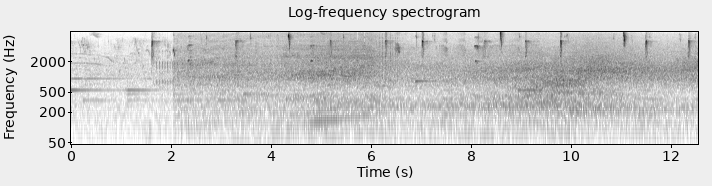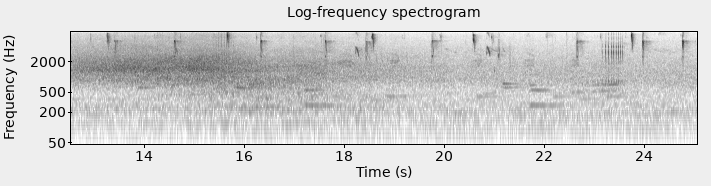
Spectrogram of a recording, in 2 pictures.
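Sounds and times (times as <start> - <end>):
small birds chirping: 0.0 - 10.1, 10.9 - 13.8, 17.5 - 19.1, 19.7 - 25.0.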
